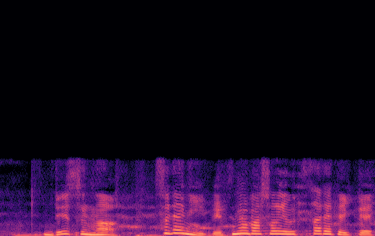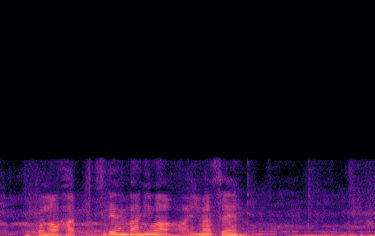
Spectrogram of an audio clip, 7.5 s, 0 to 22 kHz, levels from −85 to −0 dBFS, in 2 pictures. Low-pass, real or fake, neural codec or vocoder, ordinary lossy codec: 7.2 kHz; fake; codec, 16 kHz, 2 kbps, FreqCodec, smaller model; none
